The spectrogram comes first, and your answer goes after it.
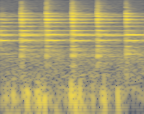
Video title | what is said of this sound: ఈ గుడిని దర్శిస్తే శివుడు మీ జీవితాన్నే మార్చేస్తాడు - Mystery of Chaya Someshwara Temple - iDream | Coin కొట్టినట్టయితే మనకు శబ్దం వస్తుంది మేడం. ఇక్కడ మనకు మెటల్ సౌండ్స్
